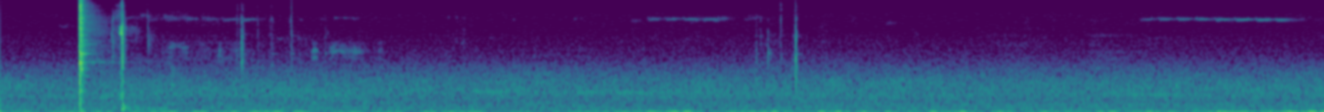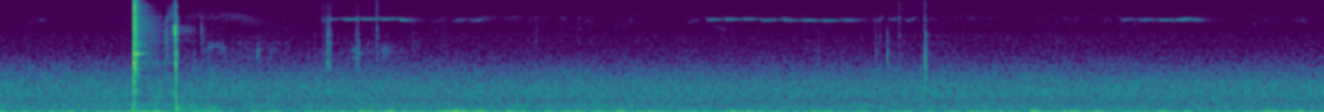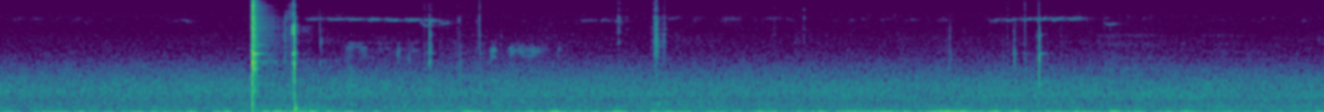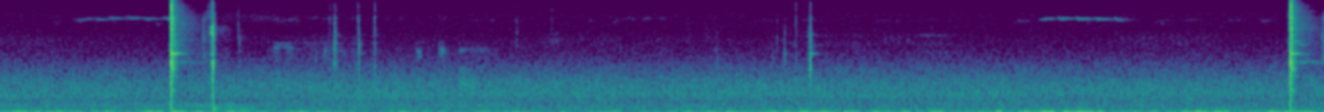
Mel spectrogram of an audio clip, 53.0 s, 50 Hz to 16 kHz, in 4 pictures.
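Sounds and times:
air rifle shot crack: 0.8 - 1.6, 14.6 - 15.2, 29.0 - 29.6, 41.4 - 42.0, 52.6 - 52.9.

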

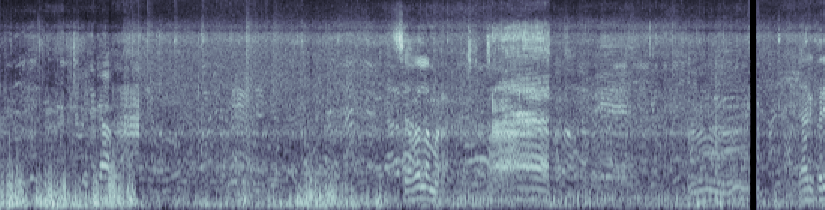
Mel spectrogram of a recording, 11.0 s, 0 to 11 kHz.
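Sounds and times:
men's voices: 0.4 - 11.0
goat bleating: 6.5 - 7.4.

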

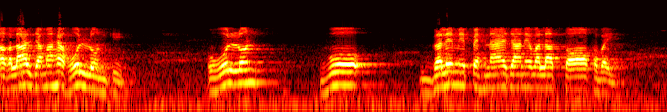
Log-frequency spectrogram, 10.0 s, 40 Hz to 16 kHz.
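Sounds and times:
man speaking: 4.8 - 5.6.

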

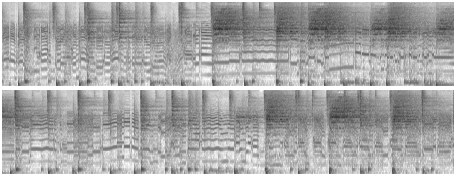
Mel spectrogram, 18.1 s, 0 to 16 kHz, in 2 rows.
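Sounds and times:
drum kit beat: 0.0 - 18.0
electric guitar lead: 0.0 - 18.0.

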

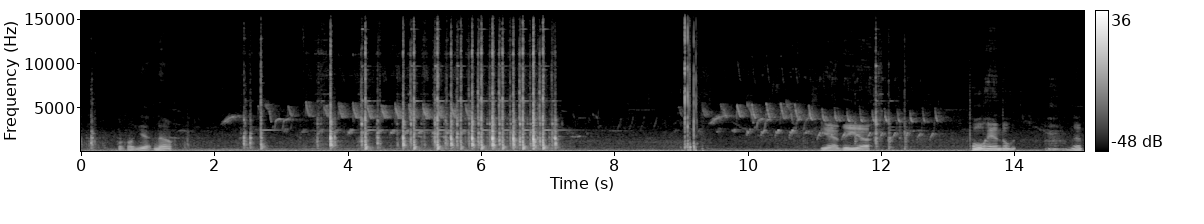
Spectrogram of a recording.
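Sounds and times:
birds chirping: 0.0 - 15.0
pull-start clicking and knocking: 3.5 - 7.3.

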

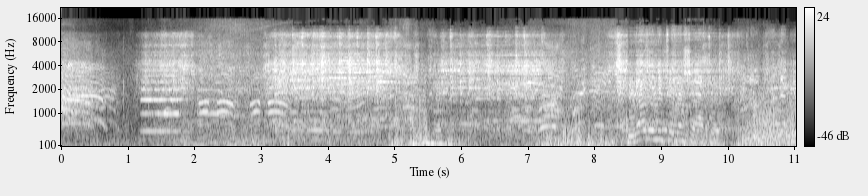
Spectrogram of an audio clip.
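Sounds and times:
crowd chanting: 0.0 - 8.3
crowd noise: 0.0 - 11.0
horn blast: 1.1 - 6.5
horn toots: 1.1 - 6.6.

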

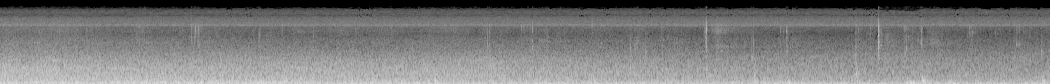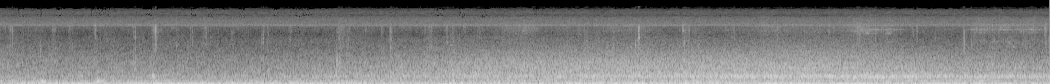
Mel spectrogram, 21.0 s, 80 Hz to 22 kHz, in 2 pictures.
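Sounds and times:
wind and water rumble: 0.0 - 21.0.

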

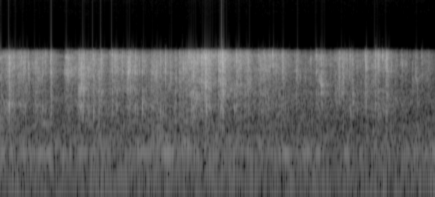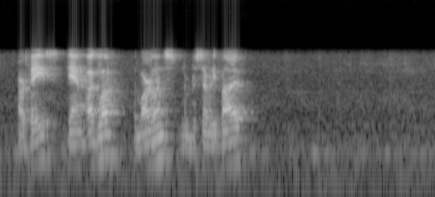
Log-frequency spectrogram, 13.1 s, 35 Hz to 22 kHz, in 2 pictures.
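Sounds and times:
foil wrapper crinkling: 0.0 - 6.5.

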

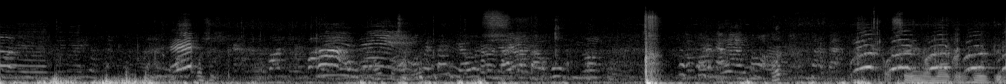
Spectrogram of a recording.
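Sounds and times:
voices talking at once: 6.8 - 10.0.

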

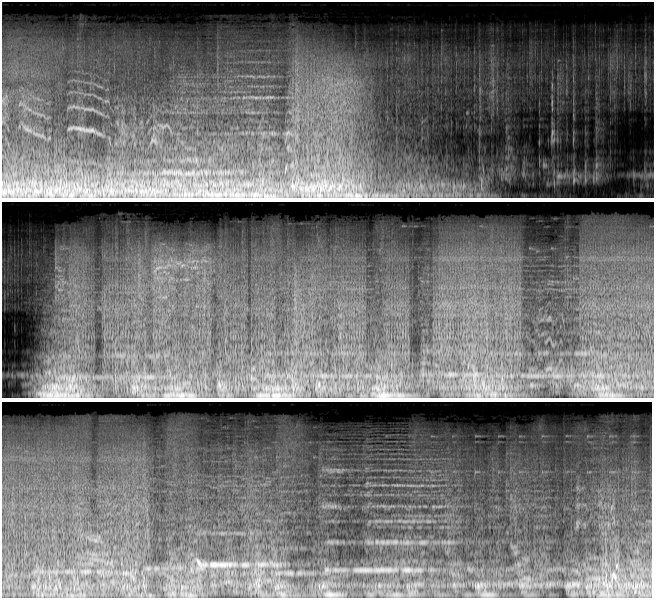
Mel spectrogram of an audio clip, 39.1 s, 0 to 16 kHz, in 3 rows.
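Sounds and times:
action music: 13.8 - 39.0.

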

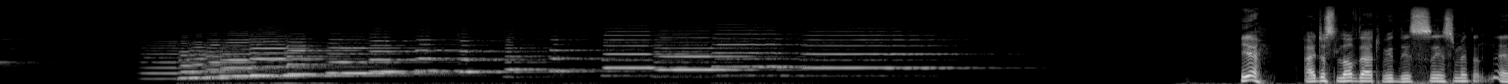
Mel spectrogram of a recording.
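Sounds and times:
flute melody: 0.0 - 0.7, 1.4 - 10.3.

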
